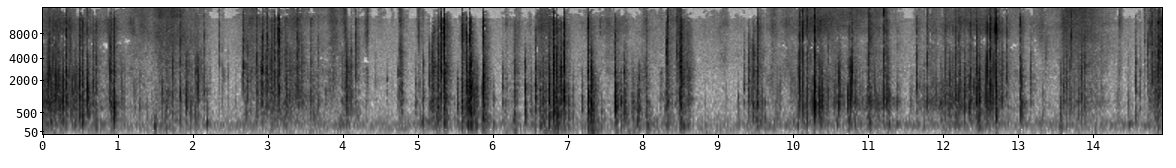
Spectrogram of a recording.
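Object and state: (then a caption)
Crinkly glossy paper magazine. Fingertips with long nails press the pages of an open, crinkly, water-damaged glossy paper magazine, then flip a page and rub to crease the spine. Dense bursts of dry crinkling and crackling rise and fall in short clusters, bright and papery with almost no low end and no ring, pausing briefly in near silence between passages.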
